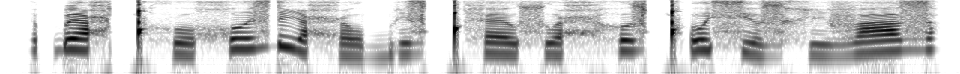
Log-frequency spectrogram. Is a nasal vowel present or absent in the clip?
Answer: absent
